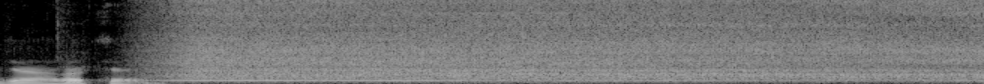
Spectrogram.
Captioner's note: sander humming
